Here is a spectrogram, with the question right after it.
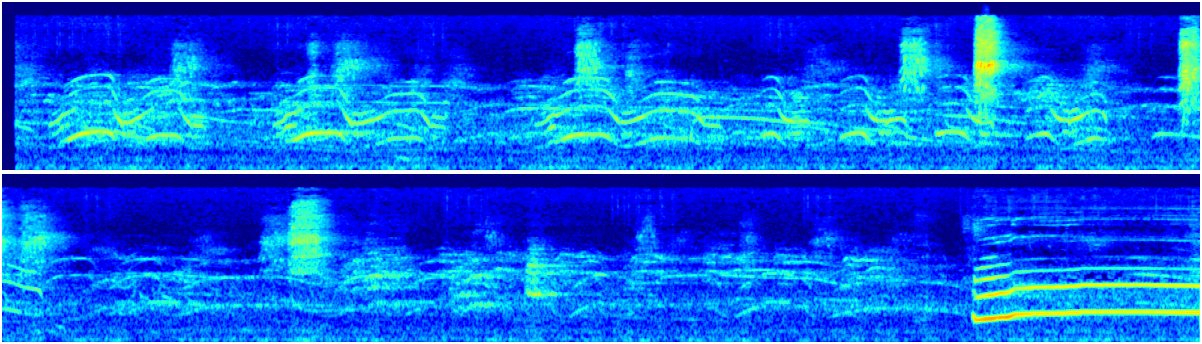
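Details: Several jackals howl during courtship in Yarkon Park, in wavering, overlapping wails broken by sharp yips, ending in one loud rising howl.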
